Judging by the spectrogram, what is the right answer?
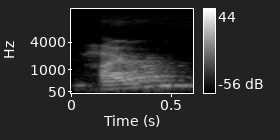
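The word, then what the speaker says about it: Hiram: Can anybody pronounce Hyram Hyram?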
